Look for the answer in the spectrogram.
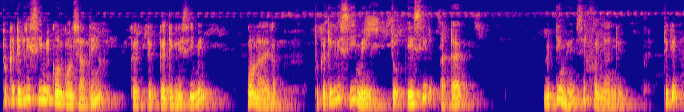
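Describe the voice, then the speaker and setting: A man's voice: fairly high pitch, very animated, fairly quick, pauses often, dull audio. A man with an Indian accent teaching informally in an explainer style, posing questions and answering them himself with frequent check phrases. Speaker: online teacher explaining a job exam notification.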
